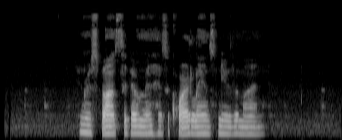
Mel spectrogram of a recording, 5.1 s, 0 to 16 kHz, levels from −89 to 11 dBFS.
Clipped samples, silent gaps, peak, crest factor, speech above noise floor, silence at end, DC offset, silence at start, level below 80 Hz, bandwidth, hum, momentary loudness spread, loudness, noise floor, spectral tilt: under 0.1%; none; -2 dBFS; 24 dB; 39 dB; 1.2 s; under 0.1%; 1.2 s; -76 dBFS; 11.5 kHz; none; 13 LU; -25 LUFS; -63 dBFS; -6.5 dB/octave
